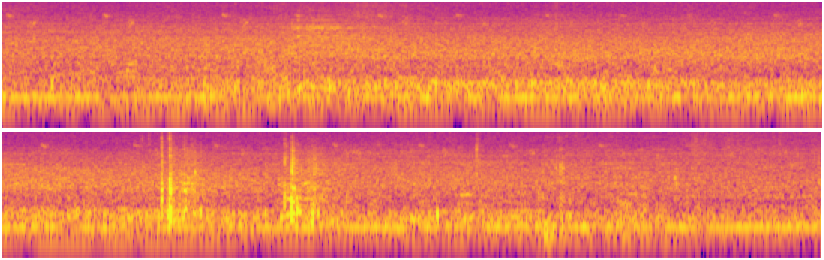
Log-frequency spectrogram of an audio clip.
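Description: Tennis serve: a racket strikes the ball with a sharp pop about six and a half seconds in, followed less than a second later by a second sharp knock of ball on racket or court, over a steady low hum.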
